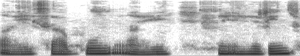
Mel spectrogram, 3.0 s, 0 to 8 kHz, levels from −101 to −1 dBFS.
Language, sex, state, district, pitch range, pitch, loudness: Marathi, male, Maharashtra, Chandrapur, 120-140 Hz, 130 Hz, -28 LUFS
